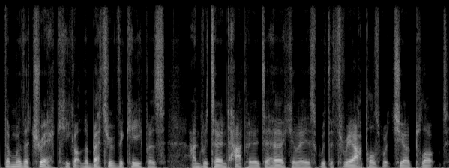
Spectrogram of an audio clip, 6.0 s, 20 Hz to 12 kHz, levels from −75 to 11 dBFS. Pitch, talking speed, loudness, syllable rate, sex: 115 Hz, 240 wpm, -21 LUFS, 6.2 syllables/s, male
